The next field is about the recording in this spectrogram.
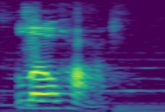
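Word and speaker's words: Blåhaj: Except last time I didn't have my blowha with me, which also I learned how to pronounce that correctly. I think it's blowha, right? The stuff shark. It's blowha.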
